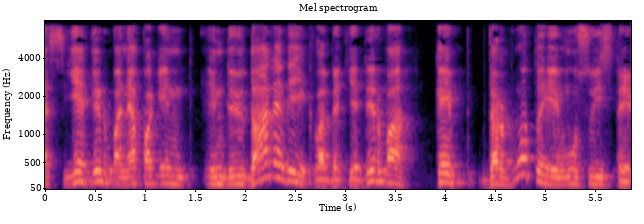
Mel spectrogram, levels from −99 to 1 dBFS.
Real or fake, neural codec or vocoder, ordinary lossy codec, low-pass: real; none; MP3, 48 kbps; 7.2 kHz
